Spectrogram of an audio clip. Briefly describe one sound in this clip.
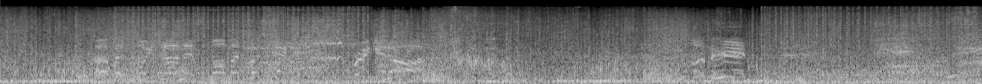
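A large creature shrieks.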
